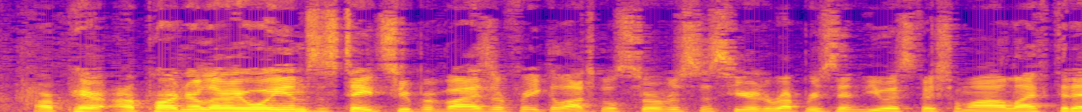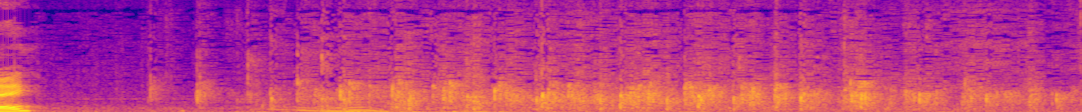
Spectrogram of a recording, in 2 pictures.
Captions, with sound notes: Our partner, Larry Williams, the state supervisor for ecological services here to represent US fish and wildlife today. (applause)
